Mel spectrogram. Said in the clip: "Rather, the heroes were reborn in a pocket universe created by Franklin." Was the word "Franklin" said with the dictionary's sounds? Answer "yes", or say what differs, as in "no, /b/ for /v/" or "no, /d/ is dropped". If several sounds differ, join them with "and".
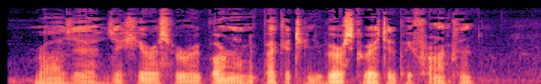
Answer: yes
